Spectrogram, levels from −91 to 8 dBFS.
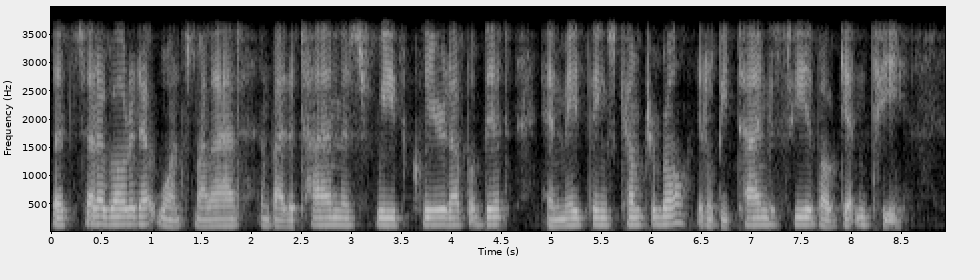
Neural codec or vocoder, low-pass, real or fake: codec, 16 kHz, 4.8 kbps, FACodec; 3.6 kHz; fake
